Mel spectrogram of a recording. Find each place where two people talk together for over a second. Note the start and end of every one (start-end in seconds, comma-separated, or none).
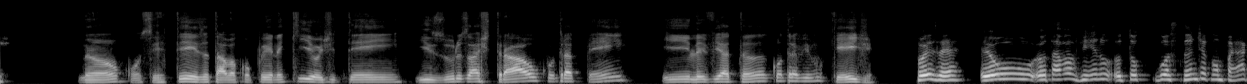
none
